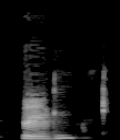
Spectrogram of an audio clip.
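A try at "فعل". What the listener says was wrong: fi'al. Fi'al. Not fail. It's fi'al.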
